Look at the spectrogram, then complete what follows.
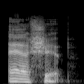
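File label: "heirship", British English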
